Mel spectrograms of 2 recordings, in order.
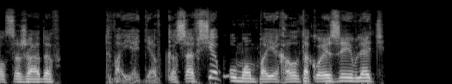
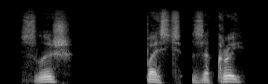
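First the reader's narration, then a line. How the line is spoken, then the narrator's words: Menacing, through gritted teeth. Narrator (Russian): процедил я с угрозой в голосе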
